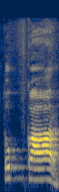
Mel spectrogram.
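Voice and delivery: कार said loud and firm with a long aa; emphatic demo word. Shown as a demonstration. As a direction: punch कार for the class. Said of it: "C A R".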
